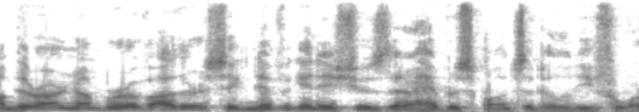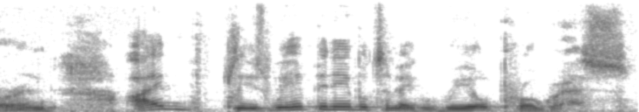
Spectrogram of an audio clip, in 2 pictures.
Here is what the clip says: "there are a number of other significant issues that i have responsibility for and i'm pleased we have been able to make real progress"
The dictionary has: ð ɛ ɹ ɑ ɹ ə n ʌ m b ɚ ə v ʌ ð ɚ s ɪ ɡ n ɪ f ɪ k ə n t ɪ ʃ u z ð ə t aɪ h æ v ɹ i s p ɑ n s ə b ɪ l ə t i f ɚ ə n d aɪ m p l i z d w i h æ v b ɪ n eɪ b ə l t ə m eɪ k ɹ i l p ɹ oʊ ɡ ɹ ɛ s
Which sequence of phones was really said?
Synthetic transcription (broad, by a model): ð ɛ ɹ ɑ ɹ ə n ʌ m b ɚ ə v ʌ ð ɚ s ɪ ɡ n ɪ f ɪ k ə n t ɪ ʃ u z ð ə t aɪ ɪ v ɹ i s p ɑ n s ə b ɪ l ə t i f ɚ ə n aɪ p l i z w i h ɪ v b ɪ n eɪ b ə l t ə m eɪ k ɹ i l p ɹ oʊ ɡ ɹ ɛ s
